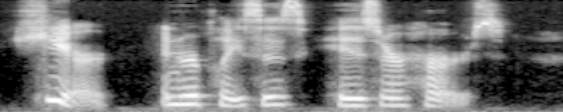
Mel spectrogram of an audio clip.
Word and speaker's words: hir: If you are curious about pronunciation, ZIE is pronounced Z and replaces he or she, and HIR is pronounced here and replaces his or hers.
